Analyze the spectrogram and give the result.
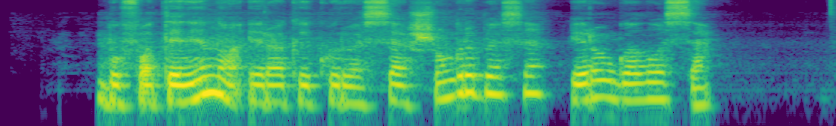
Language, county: Lithuanian, Vilnius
